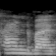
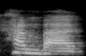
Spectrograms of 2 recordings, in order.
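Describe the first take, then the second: First: Every consonant in the word is fully pronounced. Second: One middle consonant is dropped from the word. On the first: "not say handbag" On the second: "guys eliminate one sound like handbag"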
